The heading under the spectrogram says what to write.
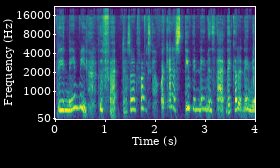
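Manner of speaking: high, outraged character voice; indignant outrage. Acted. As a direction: sputter at the stupid name. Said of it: "be furious, obviously".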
